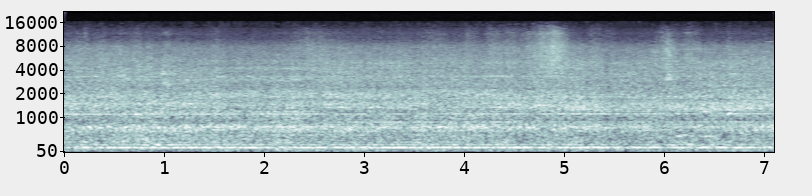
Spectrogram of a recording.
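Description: Running noise inside a moving AREX Airport Railroad commuter train carriage: a steady rumble with a constant low hum.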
